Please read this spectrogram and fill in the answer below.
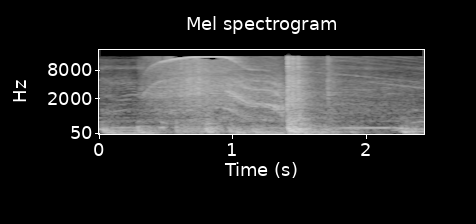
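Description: Power screw gun driving a screw down into floor sheeting: a motor whine that climbs in pitch and then falls, ending in a sharp loud crack about one and a half seconds in.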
